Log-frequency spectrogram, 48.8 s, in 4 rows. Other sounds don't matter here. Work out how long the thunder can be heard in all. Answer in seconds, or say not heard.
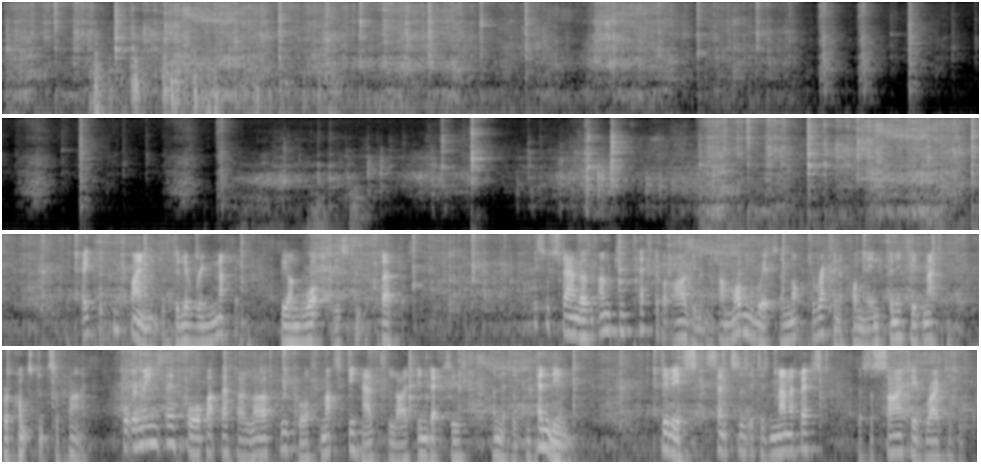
3 s.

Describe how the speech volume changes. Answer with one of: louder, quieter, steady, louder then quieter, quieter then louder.
steady.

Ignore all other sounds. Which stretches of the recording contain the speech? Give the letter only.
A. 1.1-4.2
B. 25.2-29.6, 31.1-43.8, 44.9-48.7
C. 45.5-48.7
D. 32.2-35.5
B.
